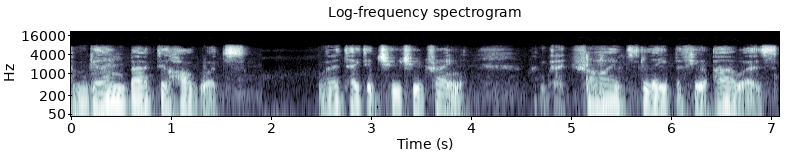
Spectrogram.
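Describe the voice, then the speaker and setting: A man with a very deep, low pitch and vocal fry speaks at a fairly slow pace, with ordinary pitch variation. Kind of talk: casual chat. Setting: video call.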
